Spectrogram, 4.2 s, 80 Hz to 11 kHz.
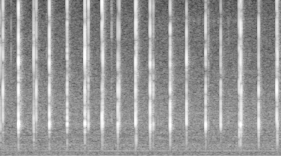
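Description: Long nails tap on a small, round, clear plastic nail art wheel with filled compartments. There are 17 short, crisp, bright clicks at a fairly even pace, each dying away almost instantly. A faint steady low hum and a thin constant tone sit underneath.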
